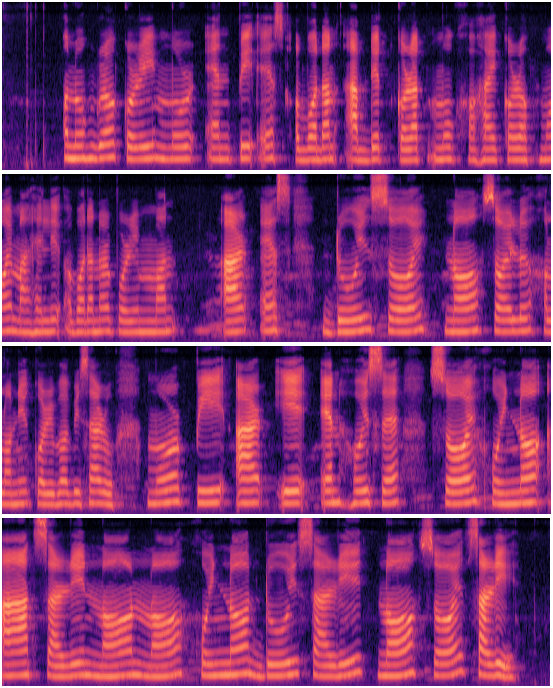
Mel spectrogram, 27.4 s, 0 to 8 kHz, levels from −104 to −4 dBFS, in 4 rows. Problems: none marked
